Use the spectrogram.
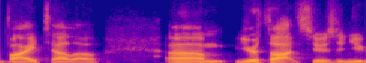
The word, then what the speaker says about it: Vitello: Tony Vatello, the new manager, Tony Vitello, the new manager of the San Francisco Giants. That's how it's pronounced. Vitello.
